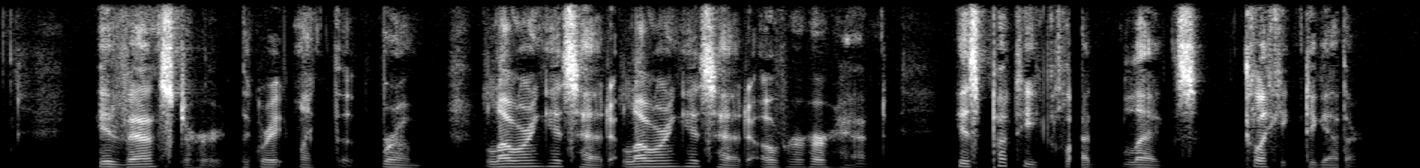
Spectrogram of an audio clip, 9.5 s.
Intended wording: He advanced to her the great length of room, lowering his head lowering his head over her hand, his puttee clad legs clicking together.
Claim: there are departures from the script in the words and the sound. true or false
true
